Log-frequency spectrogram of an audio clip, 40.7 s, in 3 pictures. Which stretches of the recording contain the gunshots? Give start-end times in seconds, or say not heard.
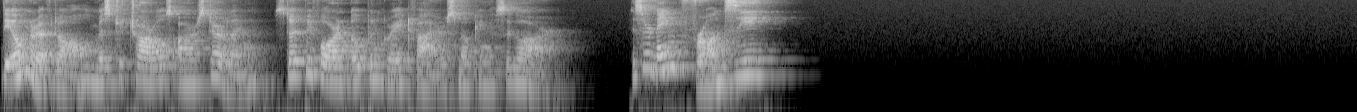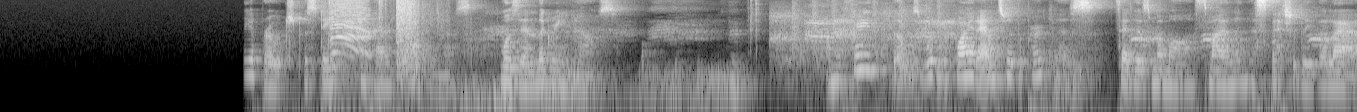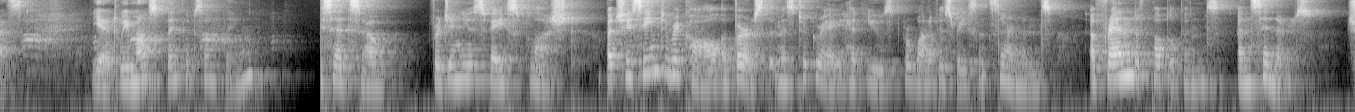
16.8-18.3, 21.0-23.2.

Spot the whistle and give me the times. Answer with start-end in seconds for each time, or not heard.
not heard.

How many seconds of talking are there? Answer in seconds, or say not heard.
29 s.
